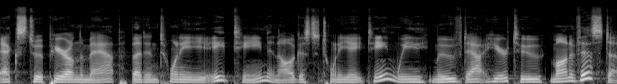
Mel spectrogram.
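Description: In an American accent, a man with an ordinary speaking voice talks at a fairly quick pace with hardly any pauses, medium pitch and ordinary pitch variation, sounding dry and close with no echo on a very clean recording with a silent background. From Oklahoma (Norman, central Oklahoma). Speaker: small business owner, printer and photographer. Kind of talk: interview.

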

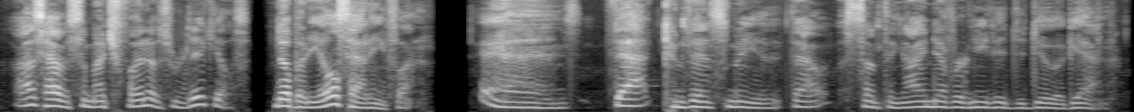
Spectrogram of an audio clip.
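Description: A man with a Western US accent speaks at a fairly quick pace with a fairly high pitch. His tone is dark and mellow and somewhat breathy. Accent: American (Western US). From southern Colorado. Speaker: author and welder, navy veteran. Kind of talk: interview.

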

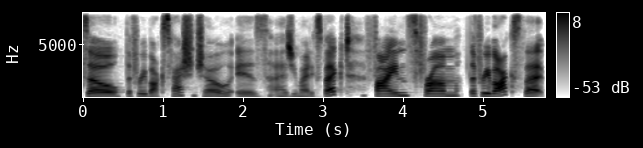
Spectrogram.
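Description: A woman with an American accent speaks fairly slowly in a fairly high pitch, with fairly even intonation and hardly any pauses, on a very clean recording with a silent background. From Colorado, near Denver. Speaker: home tours organizer, earthship builder. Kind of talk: casual chat.

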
